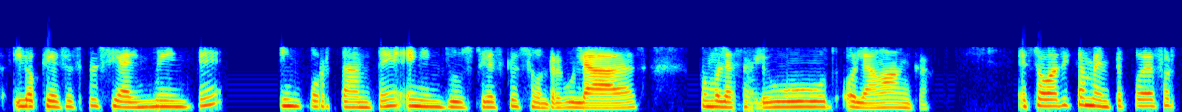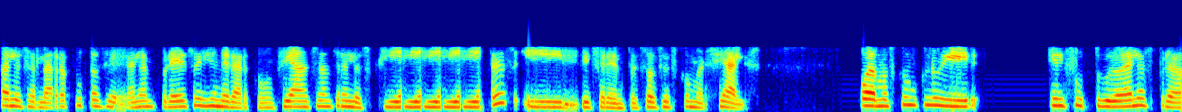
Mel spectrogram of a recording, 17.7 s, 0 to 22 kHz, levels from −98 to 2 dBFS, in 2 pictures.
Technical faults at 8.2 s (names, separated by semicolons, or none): G.729 codec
